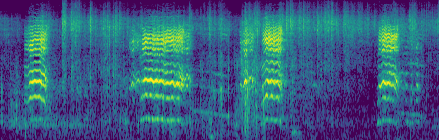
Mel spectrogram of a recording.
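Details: Young goats at play on a farm bleat repeatedly: four loud, nasal, quavering cries of under a second each, spaced irregularly, with softer rustling and movement noises in between.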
